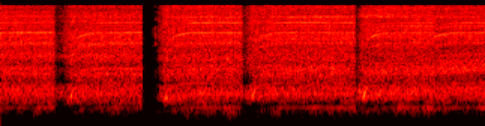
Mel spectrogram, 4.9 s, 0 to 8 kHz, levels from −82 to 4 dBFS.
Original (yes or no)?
yes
